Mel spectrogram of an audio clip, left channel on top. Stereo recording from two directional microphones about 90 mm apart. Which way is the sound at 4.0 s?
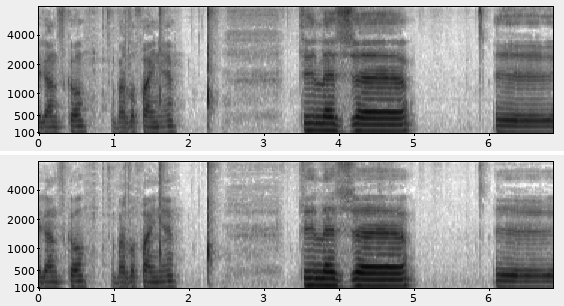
20° left (ahead or behind).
